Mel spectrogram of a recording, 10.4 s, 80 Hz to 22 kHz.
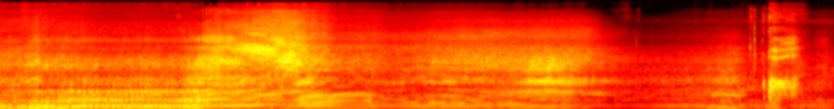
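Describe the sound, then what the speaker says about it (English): A Gen 6 Ford F-150 with a 3.0L engine and Whipple Stage 2 supercharger revs hard and accelerates, its loud rising roar climbing in pitch, then fading as it pulls away, ending with a few faint sounds. "The Stage 2 Whipple Supercharger Kit on the Team Lethal F-150 giveaway truck."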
